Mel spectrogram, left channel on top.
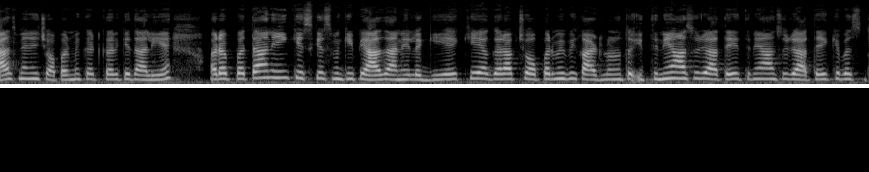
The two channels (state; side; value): silent; right; 56 dB below the other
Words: मैंने चॉपर में कट करके डाली है। और अब पता नहीं किस किस्म की प्याज आने लगी है कि अगर आप चॉपर में भी काट लो ना तो इतने आंसू जाते हैं, इतने आंसू जाते हैं कि बस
